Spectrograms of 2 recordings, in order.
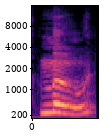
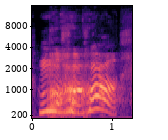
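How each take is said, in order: First: It is a moo in an American accent. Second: It is a moo in a French accent.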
